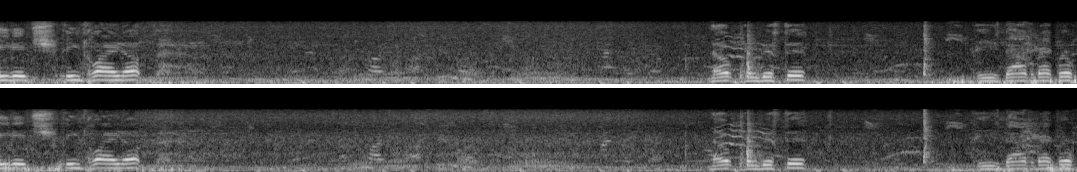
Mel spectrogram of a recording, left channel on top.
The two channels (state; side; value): normal; both; correlation 0.78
